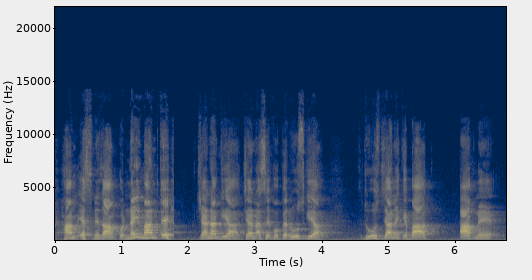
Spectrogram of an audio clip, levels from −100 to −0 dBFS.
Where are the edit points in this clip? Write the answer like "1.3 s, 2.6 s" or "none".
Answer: 1.9 s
